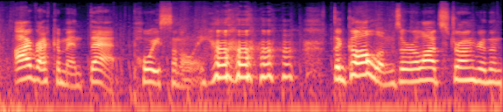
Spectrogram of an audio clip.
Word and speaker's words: golem: recommend that poison the Golems are a lot stronger than the little skele guys were is it golum or Golem Golem they're Golems that's how you pronounce it the Golems are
